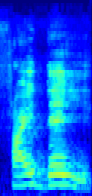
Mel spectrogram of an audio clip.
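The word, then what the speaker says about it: Friday: ফ্রাইডে, ফ্রাইডেই, হ্যাঁ, শেষে কিন্তু এ ওয়াই থাকলে বাংলা এই এর উচ্চারণ হয়, এই। হ্যাঁ, তাহলে এ ওয়াই থাকলে এই হবে, কখনো যেন ডে না হয়ে যায় এটা।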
